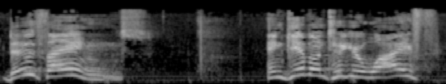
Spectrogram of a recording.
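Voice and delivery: rising revival preaching; preaching at full force. Acted. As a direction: lift it up and drive it home to the church.

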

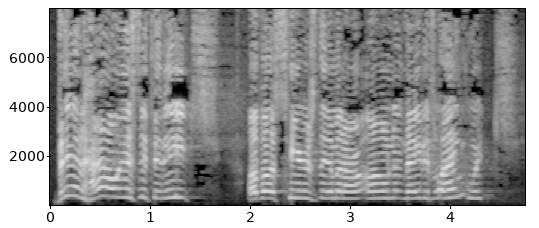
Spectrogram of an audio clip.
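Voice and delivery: high, slow, drawn-out question; mock bewilderment. Crowd hearing their own language, high astonished question. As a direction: stretch it out in acted disbelief.

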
